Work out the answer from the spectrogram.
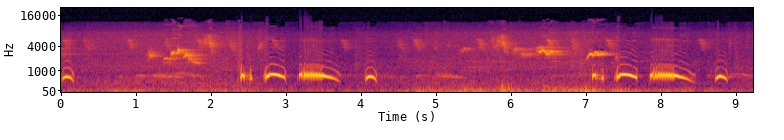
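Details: Decoy spotted dove cooing in the 'thổ đồng' voice to stimulate other doves. Two full phrases, each a stuttered start, a rising coo, a long falling coo and a short end note, with twittering birds in the background.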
